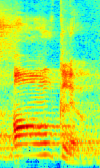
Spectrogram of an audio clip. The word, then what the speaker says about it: oncle: The next is O-N-C-L-E. Any guesses? Well, this is oncle. O-N is O, C-L is clo, clo. So it becomes oncle, which means uncle.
